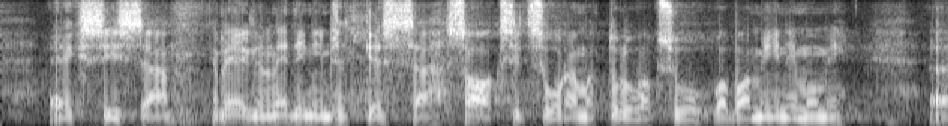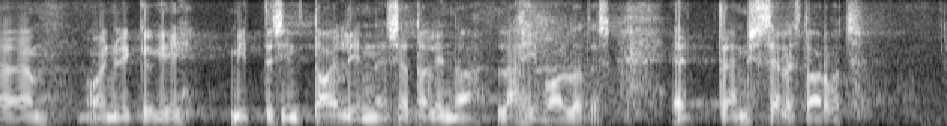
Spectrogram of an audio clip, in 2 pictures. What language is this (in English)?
Estonian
